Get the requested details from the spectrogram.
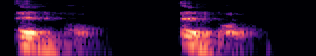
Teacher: E o último a bem fraquinho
